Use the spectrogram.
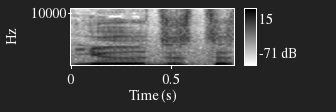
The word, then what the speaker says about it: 夕星: に収めました夕方の星と書いて憂鬱と読みますはいえー金星の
